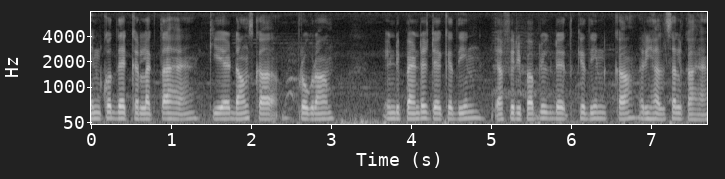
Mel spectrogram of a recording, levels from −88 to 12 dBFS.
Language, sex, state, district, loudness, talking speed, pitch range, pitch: Hindi, male, Bihar, Jahanabad, -18 LUFS, 185 wpm, 145-160 Hz, 150 Hz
